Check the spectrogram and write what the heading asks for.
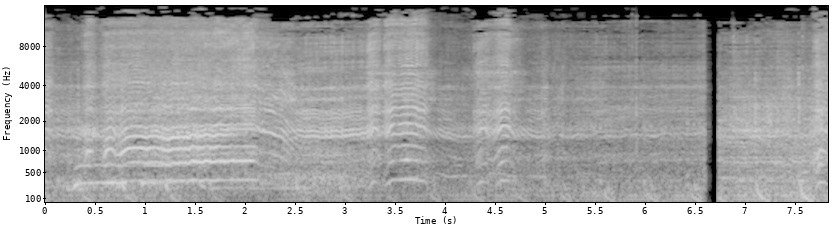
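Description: Radio-controlled truggy revving as it is driven, its pitch climbing, holding and falling in runs of a second or two. The sound cuts out abruptly for a moment near the end.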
